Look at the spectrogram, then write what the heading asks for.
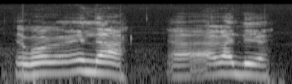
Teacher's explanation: Severely strained, strangled phonation. Articulation is quite unclear.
